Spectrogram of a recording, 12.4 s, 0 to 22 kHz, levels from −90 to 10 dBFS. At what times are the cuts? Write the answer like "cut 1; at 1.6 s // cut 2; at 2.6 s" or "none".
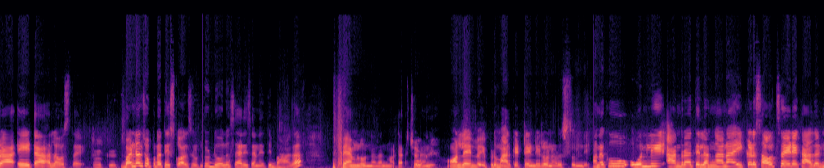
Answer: cut 1; at 3.1 s // cut 2; at 8.8 s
